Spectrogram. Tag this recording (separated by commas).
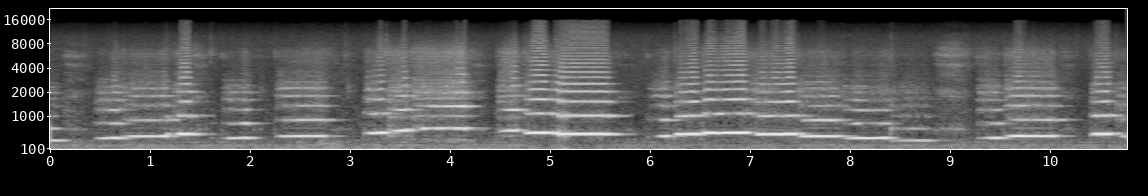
Music, Flute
